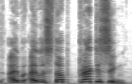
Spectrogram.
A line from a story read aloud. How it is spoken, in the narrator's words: the African boy shouted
